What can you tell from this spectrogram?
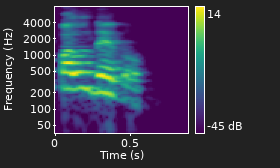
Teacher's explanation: पंजाबी लोग जो है प और फ में उनके अंतर नहीं है। उन्हें फल दे दो, फल को भी कहते हैं पल दे दो।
